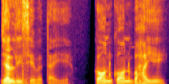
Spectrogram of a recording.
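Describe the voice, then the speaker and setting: A young man teaching an exam-prep lesson fast, repeating answers and quizzing his listeners. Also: a little high, fairly even intonation, vocal fry, mellow, no room sound, clean studio sound. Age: young adult. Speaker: exam coach.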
